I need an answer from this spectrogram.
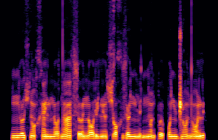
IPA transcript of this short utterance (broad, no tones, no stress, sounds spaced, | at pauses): ɲ ɵ ç ɔ̃ x æ̃ lʲ n ɔ d ã s ɵ n ɔ ɾ y lʲ ɔ̃ ɕ ɔ x z ə˞ ɲ n y d ɲ ɔ̃ d p ɵ p ɔ ɲ ɖ͡ʐ ɔ̃ d ɔ̃ lʲ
